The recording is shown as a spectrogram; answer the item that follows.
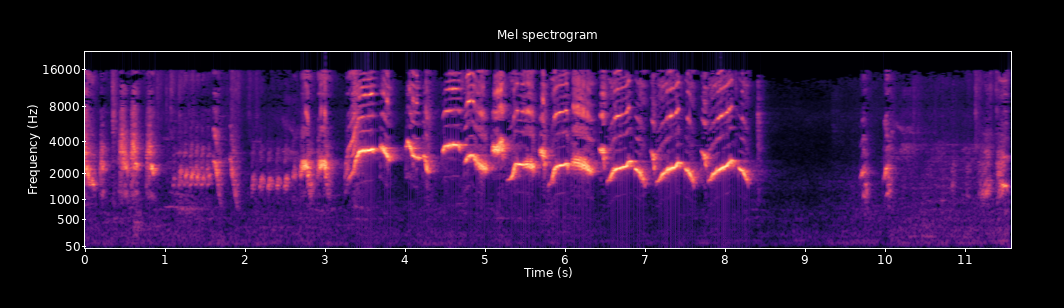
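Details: Mature Chinese hwamei singing in forest style for caged-bird training: short chirps, then a run of clear, arched whistles repeated rhythmically, ending abruptly in near silence with faint chips.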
